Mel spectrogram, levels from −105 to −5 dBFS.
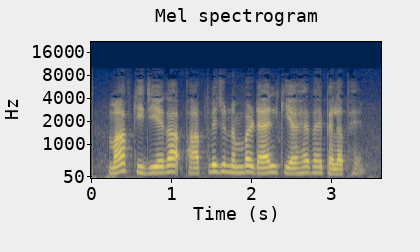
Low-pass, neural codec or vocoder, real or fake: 9.9 kHz; codec, 24 kHz, 0.9 kbps, WavTokenizer, medium speech release version 2; fake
